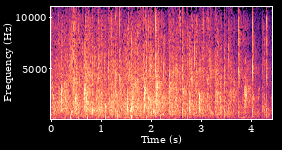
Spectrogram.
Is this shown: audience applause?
yes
